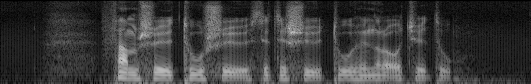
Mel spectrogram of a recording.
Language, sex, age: Norwegian, male, 23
